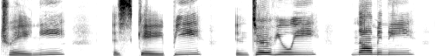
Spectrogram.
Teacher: That final syllable is where the voice lands loud and clear. · All those E suffixes are all stressed syllable for that particular words.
